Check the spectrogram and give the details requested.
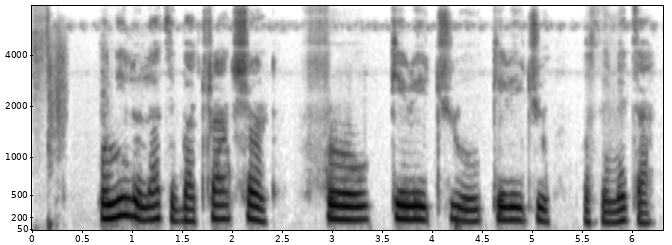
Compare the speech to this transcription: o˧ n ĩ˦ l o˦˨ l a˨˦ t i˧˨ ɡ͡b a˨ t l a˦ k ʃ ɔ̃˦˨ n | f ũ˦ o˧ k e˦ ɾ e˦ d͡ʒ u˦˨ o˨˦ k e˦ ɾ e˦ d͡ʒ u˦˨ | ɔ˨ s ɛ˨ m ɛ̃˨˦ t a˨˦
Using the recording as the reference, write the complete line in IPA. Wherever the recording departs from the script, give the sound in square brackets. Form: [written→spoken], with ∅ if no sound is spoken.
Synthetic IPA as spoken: o˧ n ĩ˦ l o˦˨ l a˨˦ t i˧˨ ɡ͡b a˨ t [l→ɾ] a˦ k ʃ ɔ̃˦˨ n | f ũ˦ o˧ k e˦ ɾ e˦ d͡ʒ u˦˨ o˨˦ k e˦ ɾ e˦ d͡ʒ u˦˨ | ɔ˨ s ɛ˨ m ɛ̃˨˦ t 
